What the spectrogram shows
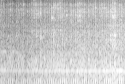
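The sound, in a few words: Bobcat skid steer engine running just above idle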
